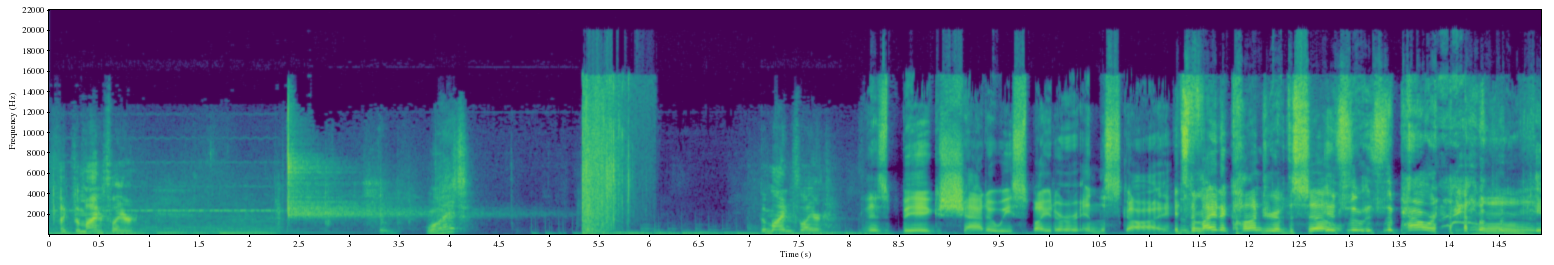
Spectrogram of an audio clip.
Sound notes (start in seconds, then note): 2.2 finger snaps; 5.2 suspenseful music; 5.3 book thuds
